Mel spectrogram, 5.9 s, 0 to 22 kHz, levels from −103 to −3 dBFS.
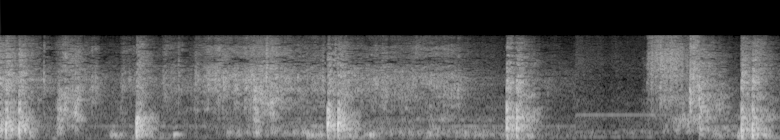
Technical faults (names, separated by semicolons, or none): section at the wrong speed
